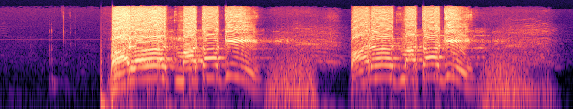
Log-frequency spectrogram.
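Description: A man speaks loudly through a loudspeaker in a large space.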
